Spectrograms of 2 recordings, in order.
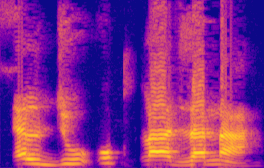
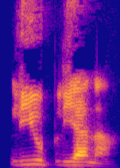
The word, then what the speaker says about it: Ljubljana: El Ju'ub Lazana. Ljubljana. Nah itu dibacanya apa? Jadi J dibaca Y. Ljubljana.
